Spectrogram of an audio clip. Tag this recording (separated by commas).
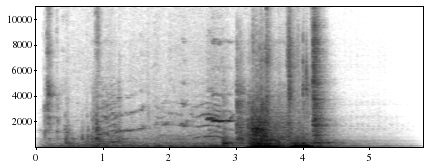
home sounds, Sliding door, Door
